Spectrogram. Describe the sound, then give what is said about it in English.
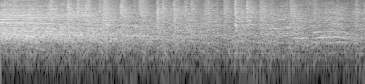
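A dense, steady roar of crowd noise at an AFL match, with many high children's voices shouting and cheering and kids banging inflatable clappers together, over a broad wash of chatter, loud throughout. “I will say that the crowd sounds a lot bigger than it actually is. We're just in an area with a lot of kids, so...”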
